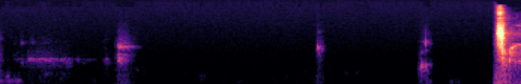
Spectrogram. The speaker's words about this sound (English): I'm going to take a little sip from my my Starbucks Star Wars cup.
